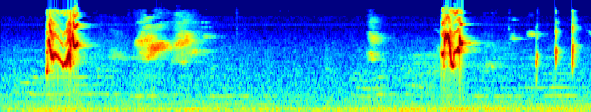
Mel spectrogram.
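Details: Green lovebird calling: two loud, piercing, rasping chirps separated by a pause, a softer warbling note between them, and a few tiny clicks near the end.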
